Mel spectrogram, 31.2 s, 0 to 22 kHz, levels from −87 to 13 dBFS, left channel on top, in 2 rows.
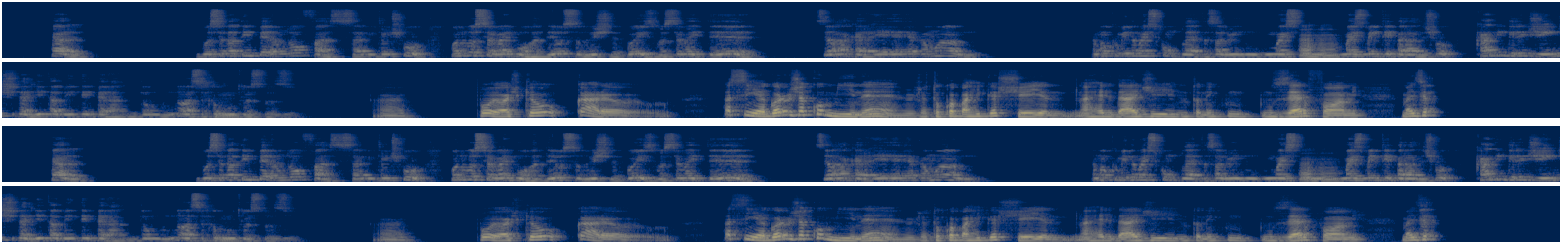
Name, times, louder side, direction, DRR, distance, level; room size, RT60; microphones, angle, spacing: voice 1, 0.5-0.9 1.9-7.6 8.1-9.8 10.9-18.5 29.7-29.9, right 1 dB, 80° right, 7.0 m, -41 dB
voice 2, 13.0-13.4 17.7-18.0 19.4-19.6 20.4-22.0 22.8-29.2 29.6-29.8, left 3 dB, 60° left, 0.7 m, -30 dB
15.0 x 7.6 x 2.4 m
head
